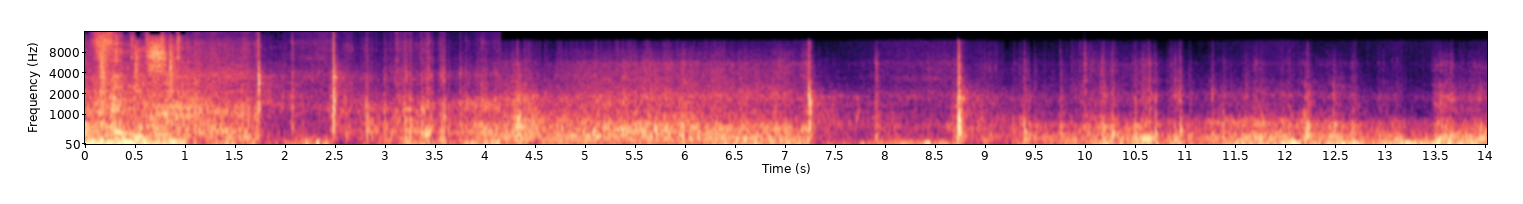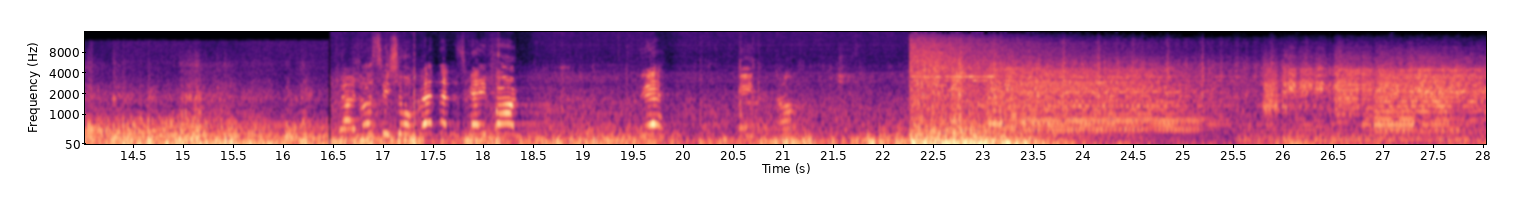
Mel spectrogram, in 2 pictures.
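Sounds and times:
skateboard wheels rolling on concrete: 0:00.0 - 0:22.3, 0:23.0 - 0:28.0
skateboard clacking on ground: 0:01.0 - 0:04.5, 0:07.1 - 0:14.4.

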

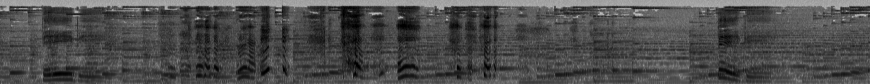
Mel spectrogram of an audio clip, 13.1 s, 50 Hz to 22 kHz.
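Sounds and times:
gentle background music: 0:00.0 - 0:13.0
baby squealing and giggling: 0:02.4 - 0:07.8.

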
